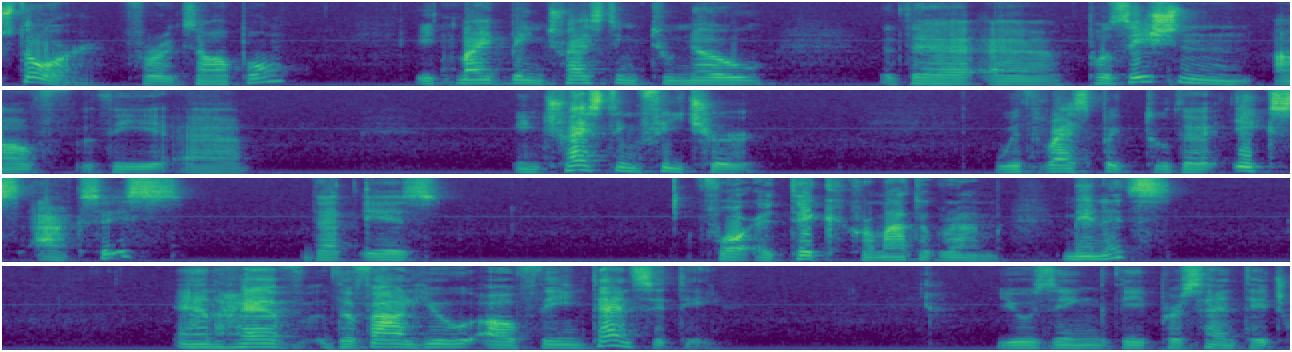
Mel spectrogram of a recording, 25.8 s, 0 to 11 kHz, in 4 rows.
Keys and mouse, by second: 13.5-14.6 drag, 25.4-25.7 drag.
